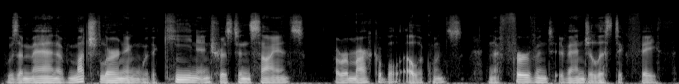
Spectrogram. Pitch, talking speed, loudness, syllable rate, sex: 90 Hz, 185 wpm, -18 LUFS, 6.2 syllables/s, male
